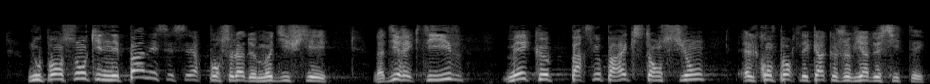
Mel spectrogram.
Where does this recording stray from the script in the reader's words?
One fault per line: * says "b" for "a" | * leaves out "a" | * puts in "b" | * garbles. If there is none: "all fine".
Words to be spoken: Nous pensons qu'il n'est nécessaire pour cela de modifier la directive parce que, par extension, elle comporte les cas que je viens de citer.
* puts in "pas"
